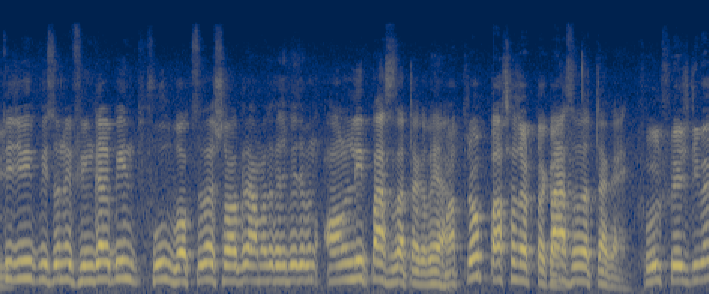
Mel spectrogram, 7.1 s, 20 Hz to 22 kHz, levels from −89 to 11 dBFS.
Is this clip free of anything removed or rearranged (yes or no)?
yes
